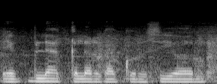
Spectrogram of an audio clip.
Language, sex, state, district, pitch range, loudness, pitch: Hindi, male, Maharashtra, Mumbai Suburban, 125-135 Hz, -15 LUFS, 130 Hz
